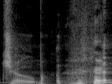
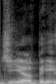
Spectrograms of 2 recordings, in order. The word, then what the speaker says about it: Gob: It's Job.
